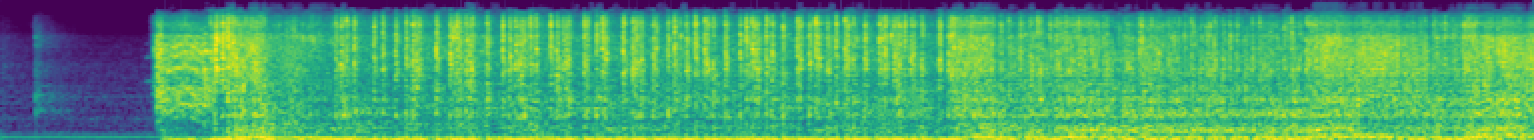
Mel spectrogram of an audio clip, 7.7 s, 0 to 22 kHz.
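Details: Freshly built 454 big-block Chevy (El Camino), hydraulic roller cam, on its first fire-up: a short crank, then it catches with a loud bark and settles into a deep, slightly uneven lumpy idle. The carb needs tuning out of the box.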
